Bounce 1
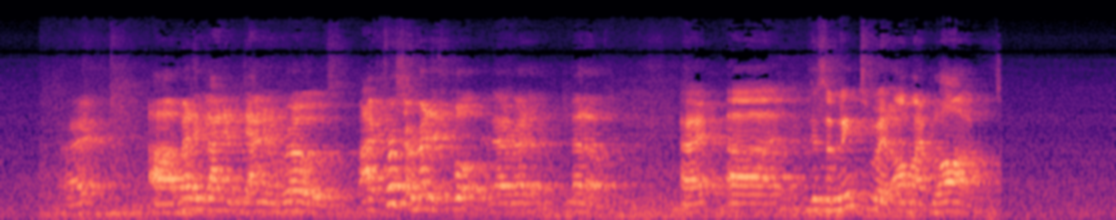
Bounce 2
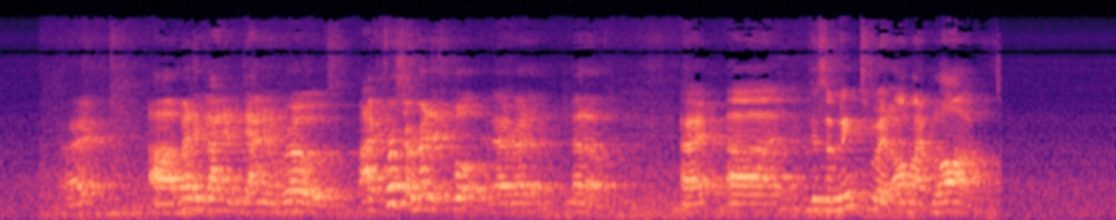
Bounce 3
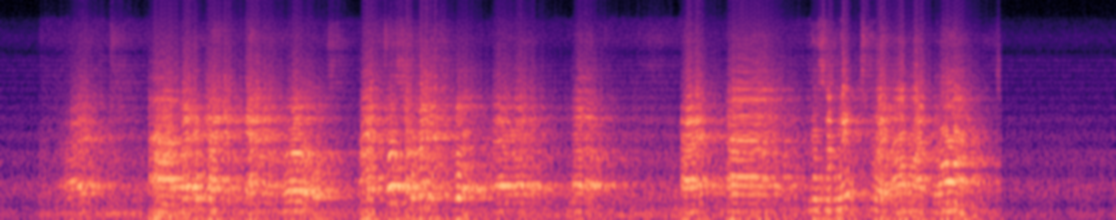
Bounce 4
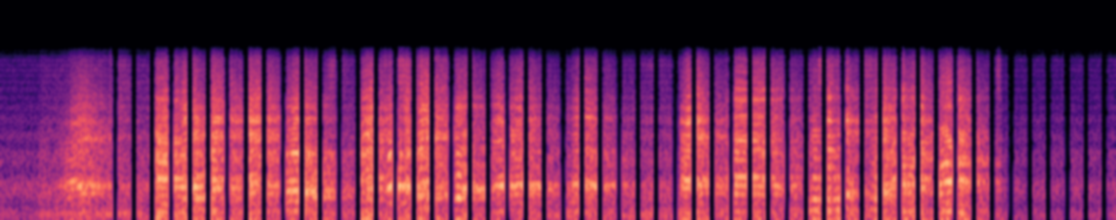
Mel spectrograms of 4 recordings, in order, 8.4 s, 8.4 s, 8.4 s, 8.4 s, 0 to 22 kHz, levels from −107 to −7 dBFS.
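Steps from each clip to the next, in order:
EQ curve 100 Hz 0 dB, 540 Hz +5 dB, 1800 Hz +2 dB, 3600 Hz -3 dB, 9900 Hz +12 dB
minimum comb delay 1.7 ms
crackling interface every 0.14 s, samples 2048, zero, from 0.84; µ-law 128 kbps 16000 Hz

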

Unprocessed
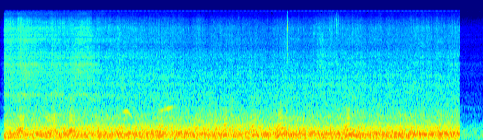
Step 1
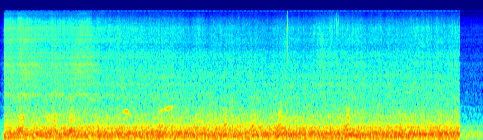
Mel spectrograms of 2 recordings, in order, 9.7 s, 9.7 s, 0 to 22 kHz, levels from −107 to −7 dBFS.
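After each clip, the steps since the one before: echo 1.197 s -22 dB; gain +5.5 dB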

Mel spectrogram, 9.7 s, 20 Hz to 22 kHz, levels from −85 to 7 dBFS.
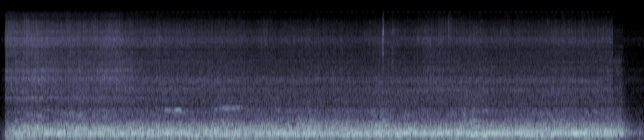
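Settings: reverb RT60 0.40 s, pre-delay 0.135 s, DRR 3.5 dB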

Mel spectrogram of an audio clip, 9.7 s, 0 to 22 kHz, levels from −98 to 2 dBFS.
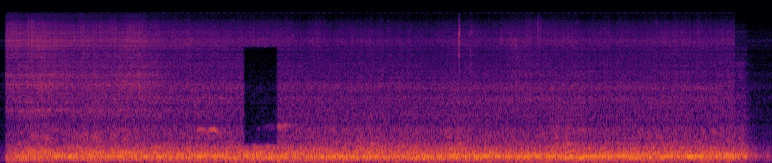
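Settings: spectral gain 3.05–3.47, 450–6700 Hz -21 dB; gain -6.5 dB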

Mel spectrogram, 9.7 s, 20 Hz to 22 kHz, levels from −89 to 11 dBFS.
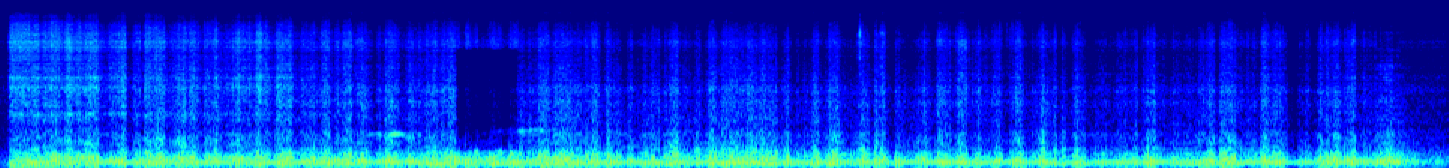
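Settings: negative-ratio compressor -36 dBFS, ratio -0.5; gain -2 dB

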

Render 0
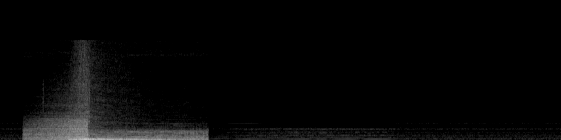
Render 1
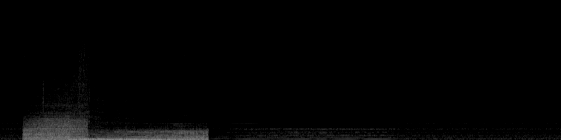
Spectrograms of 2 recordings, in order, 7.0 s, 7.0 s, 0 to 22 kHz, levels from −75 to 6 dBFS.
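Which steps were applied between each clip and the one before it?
compressor 16:1, threshold -32 dBFS, peak gain reduction 17.5 dB; gain -2.5 dB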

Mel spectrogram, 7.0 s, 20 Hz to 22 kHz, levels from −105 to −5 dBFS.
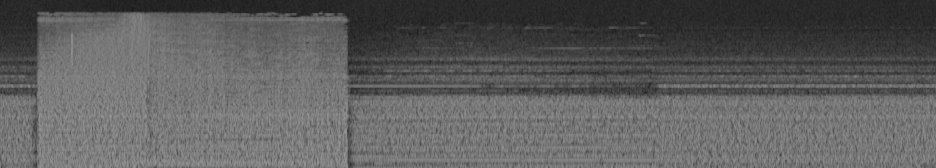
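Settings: small resonant body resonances 1300/3400 Hz, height 17 dB, ringing for 45 ms; spectral compressor 10:1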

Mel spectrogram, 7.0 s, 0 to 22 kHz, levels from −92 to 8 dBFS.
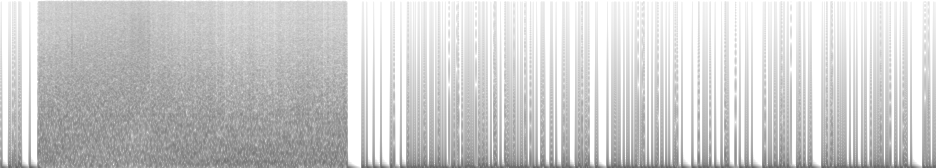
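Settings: Schmitt trigger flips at -37 dBFS; gain +5 dB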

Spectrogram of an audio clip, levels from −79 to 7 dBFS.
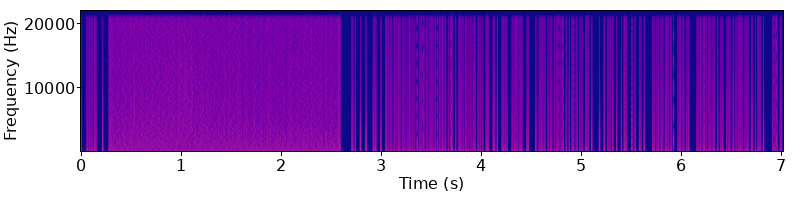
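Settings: spectral compressor 4:1; gain +11 dB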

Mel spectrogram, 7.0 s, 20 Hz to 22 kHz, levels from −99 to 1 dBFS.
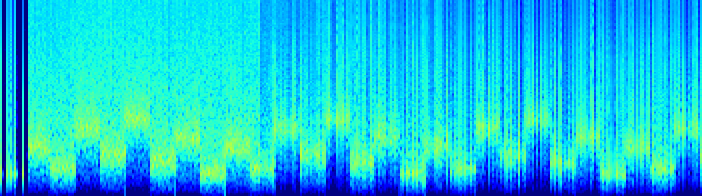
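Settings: regenerating reverse delay 0.36 s, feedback 67%, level -7 dB; stepped high-pass 4 Hz 480–1800 Hz; gain -1 dB

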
